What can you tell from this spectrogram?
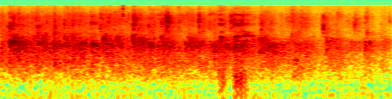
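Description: A church audience claps their hands during a morning service to thank God for their pastor. The sustained, dense applause has many overlapping claps forming a steady crackling wash that stays fairly loud throughout, with no one speaking over it.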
